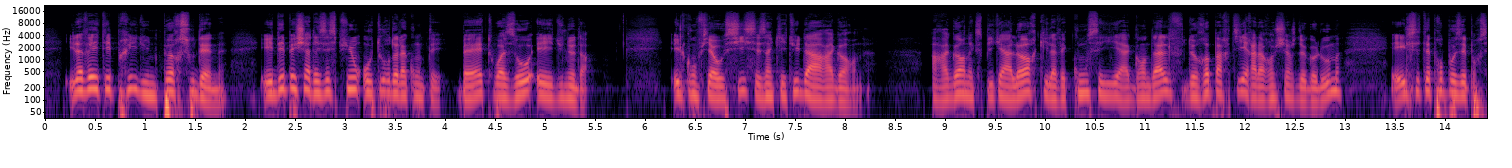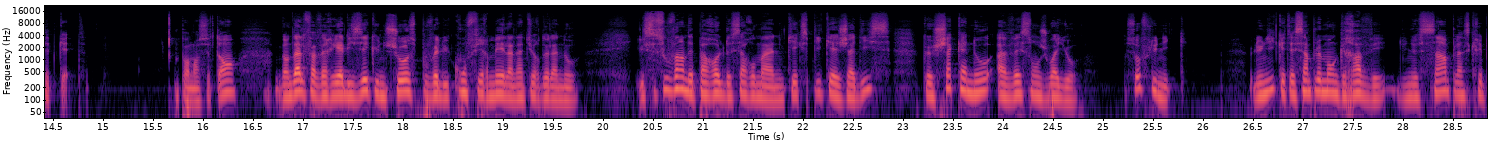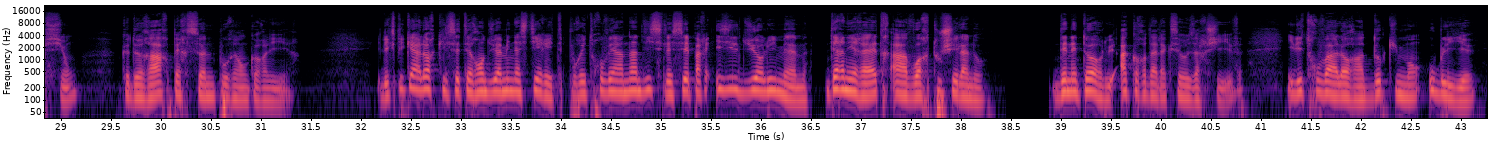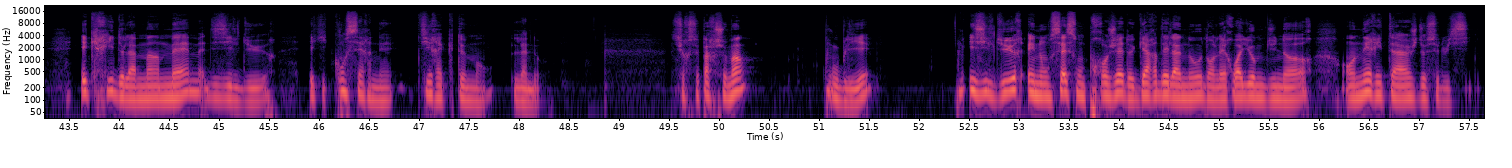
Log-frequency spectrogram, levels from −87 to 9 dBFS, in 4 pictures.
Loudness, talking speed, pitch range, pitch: -28 LUFS, 170 wpm, 120-155 Hz, 135 Hz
